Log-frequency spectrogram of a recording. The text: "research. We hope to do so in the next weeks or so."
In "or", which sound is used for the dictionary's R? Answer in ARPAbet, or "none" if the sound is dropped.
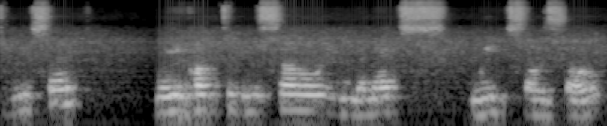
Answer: L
